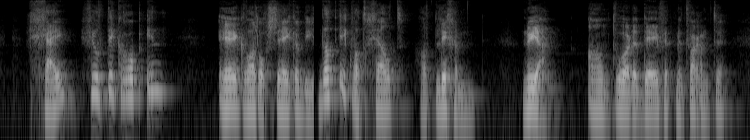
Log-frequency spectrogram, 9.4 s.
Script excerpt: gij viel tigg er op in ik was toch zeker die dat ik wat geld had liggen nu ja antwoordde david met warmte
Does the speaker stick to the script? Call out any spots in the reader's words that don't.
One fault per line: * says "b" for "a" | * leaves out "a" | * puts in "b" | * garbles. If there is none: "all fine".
all fine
